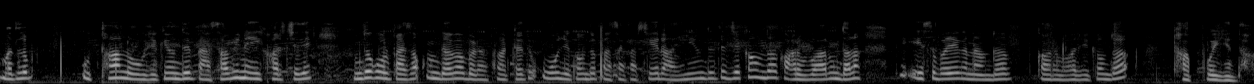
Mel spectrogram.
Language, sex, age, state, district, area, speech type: Dogri, female, 18-30, Jammu and Kashmir, Reasi, rural, spontaneous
